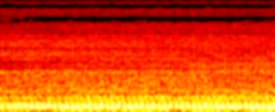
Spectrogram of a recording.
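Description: An engine running steadily at idle, a low even hum with no change in speed.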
